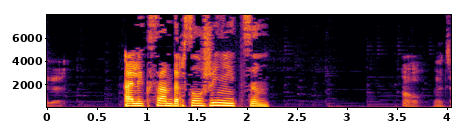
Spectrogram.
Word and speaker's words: Solzhenitsyn: So, the great Russian novelist and polemicist Alexander Solzhenitsyn? How do you say that? Alexander Solzhenitsyn.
